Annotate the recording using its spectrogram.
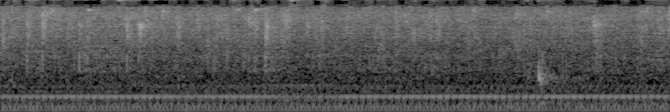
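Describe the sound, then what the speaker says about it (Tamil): Garlic fries in hot oil in a home kitchen while cooking a curry, giving a steady, even sizzle with an occasional light tick, close and moderately quiet, with no voices. "பூண்டு எண்ணெயில் வதக்கலாம்."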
